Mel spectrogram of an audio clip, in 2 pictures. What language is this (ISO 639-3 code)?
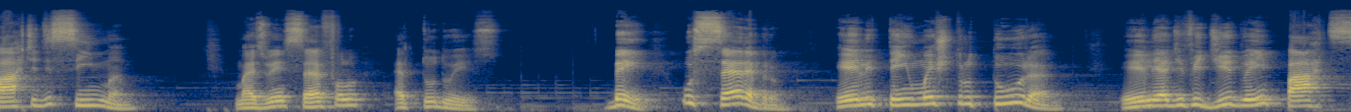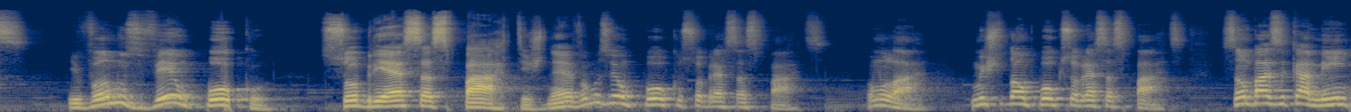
por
